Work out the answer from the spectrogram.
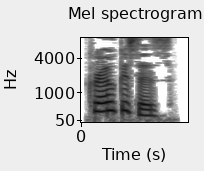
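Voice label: "crocuses", British English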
